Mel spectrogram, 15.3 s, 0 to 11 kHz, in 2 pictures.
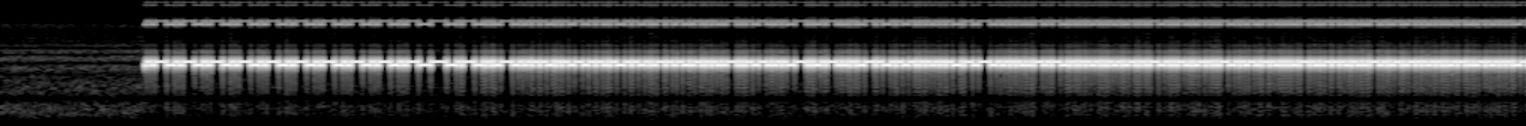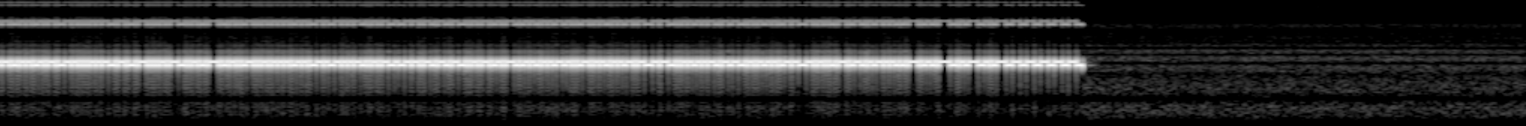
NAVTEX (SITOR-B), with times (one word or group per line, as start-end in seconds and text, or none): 2.5-3.4 ZCZC
3.2-4.2 BA62
4.2-5.9 CONTAINER
5.8-6.9 ADRIFT
6.7-7.3 IN
7.2-7.9 PSN
7.7-9.1 14-53S
9.0-10.8 092-12E.
10.7-11.9 CANCEL
11.8-12.6 THIS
